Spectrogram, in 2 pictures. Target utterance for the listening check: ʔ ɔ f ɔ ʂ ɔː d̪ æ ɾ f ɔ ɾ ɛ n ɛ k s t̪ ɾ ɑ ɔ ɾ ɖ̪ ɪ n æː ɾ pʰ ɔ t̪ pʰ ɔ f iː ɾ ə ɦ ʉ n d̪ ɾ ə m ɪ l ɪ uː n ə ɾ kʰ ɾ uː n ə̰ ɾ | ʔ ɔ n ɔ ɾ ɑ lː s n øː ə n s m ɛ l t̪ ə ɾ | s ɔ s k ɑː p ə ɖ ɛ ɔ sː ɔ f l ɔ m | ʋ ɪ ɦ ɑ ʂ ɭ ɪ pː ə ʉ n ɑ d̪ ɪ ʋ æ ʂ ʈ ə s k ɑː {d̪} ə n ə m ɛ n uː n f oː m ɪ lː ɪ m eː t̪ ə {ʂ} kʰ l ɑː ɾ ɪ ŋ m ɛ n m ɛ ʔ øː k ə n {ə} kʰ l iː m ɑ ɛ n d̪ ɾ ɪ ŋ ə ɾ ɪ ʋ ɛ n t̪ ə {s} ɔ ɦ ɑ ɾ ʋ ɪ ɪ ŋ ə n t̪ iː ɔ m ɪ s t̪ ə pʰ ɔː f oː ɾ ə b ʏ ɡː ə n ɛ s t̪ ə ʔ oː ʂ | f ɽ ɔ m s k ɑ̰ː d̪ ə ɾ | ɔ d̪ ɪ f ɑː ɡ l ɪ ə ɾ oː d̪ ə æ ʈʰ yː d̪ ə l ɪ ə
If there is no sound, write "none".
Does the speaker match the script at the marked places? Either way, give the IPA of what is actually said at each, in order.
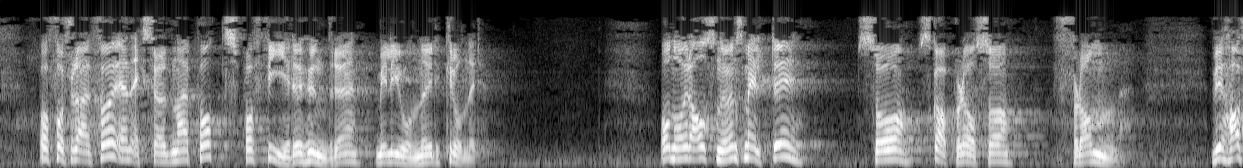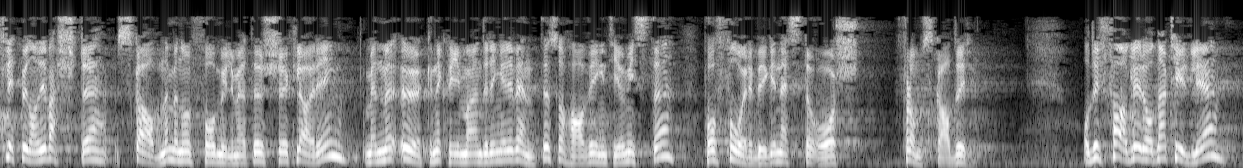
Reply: d̪, ʂ, ə, s

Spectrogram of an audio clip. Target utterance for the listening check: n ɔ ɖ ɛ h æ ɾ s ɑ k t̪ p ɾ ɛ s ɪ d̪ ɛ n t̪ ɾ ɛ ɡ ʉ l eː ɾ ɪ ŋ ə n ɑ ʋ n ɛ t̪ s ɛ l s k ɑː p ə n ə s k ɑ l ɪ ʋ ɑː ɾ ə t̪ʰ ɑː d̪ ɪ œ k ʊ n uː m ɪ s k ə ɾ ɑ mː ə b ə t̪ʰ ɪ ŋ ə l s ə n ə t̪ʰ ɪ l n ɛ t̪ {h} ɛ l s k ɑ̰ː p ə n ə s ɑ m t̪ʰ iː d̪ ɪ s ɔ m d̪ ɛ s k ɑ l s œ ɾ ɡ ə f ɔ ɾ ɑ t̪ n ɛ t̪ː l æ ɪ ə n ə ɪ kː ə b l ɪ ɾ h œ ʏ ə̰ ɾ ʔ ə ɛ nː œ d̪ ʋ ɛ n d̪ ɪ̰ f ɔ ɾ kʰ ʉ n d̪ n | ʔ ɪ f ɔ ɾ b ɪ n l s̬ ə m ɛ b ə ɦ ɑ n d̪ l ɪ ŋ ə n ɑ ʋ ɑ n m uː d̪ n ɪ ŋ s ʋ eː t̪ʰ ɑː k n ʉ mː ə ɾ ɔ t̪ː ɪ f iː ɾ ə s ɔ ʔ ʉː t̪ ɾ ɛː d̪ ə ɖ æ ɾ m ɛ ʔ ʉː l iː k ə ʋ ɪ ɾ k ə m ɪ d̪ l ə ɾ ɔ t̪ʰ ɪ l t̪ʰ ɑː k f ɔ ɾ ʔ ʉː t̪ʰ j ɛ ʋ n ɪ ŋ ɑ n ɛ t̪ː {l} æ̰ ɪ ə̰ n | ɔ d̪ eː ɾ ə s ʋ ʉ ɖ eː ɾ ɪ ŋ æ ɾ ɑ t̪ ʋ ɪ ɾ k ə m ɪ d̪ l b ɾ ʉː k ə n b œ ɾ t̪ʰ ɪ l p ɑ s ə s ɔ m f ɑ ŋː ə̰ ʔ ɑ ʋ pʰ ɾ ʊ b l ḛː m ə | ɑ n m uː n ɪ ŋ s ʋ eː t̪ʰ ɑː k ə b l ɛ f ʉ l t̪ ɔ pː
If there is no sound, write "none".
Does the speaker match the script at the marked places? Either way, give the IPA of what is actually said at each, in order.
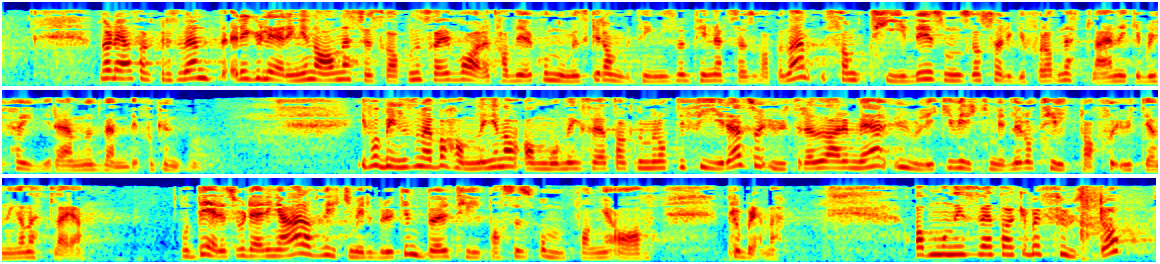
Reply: s, l

